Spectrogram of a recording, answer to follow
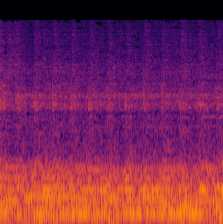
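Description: Live rock band playing loudly: electric guitar over a steady bass line.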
